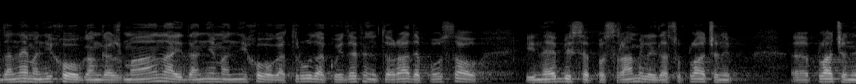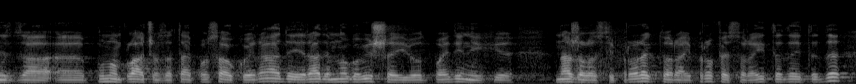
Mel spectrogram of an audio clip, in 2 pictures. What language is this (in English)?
Croatian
